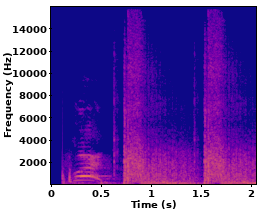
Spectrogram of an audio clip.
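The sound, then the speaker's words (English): Artillery fire on the front lines in eastern Ukraine, with Russian forces shelling positions: two heavy, loud booms with long rumbling tails follow in succession, standing alone without talk. “On the front lines in Ukraine's east, Russia prepares another artillery onslaught. Russian forces continue to make slow progress, firing at outgunned Ukrainian positions.”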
